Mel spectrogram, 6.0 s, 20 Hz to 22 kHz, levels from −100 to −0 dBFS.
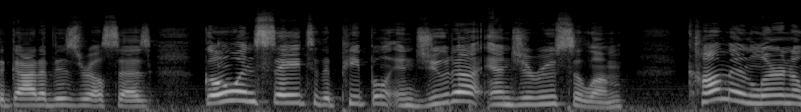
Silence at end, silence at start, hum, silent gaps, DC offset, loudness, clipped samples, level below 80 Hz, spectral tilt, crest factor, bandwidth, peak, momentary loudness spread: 0 s; 0 s; none; none; under 0.1%; -43 LUFS; under 0.1%; -74 dBFS; -3 dB/octave; 20 dB; 15 kHz; -24 dBFS; 11 LU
